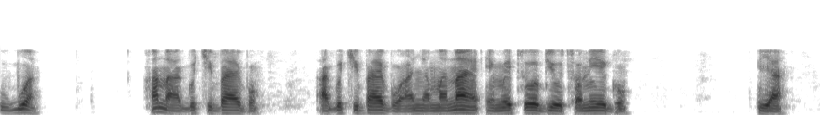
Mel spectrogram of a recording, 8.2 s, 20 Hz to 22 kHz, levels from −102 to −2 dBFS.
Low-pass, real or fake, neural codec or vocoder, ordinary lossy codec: 3.6 kHz; real; none; none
